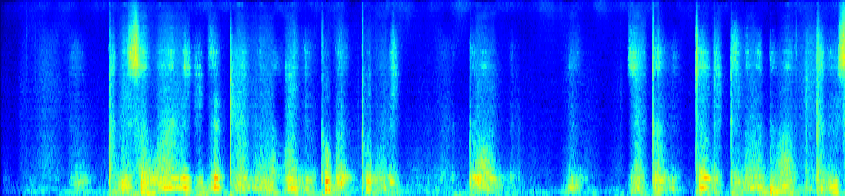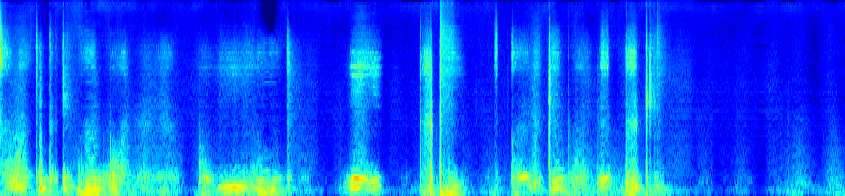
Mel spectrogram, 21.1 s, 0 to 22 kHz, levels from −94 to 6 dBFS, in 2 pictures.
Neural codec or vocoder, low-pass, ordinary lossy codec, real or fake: codec, 44.1 kHz, 0.9 kbps, DAC; none; none; fake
